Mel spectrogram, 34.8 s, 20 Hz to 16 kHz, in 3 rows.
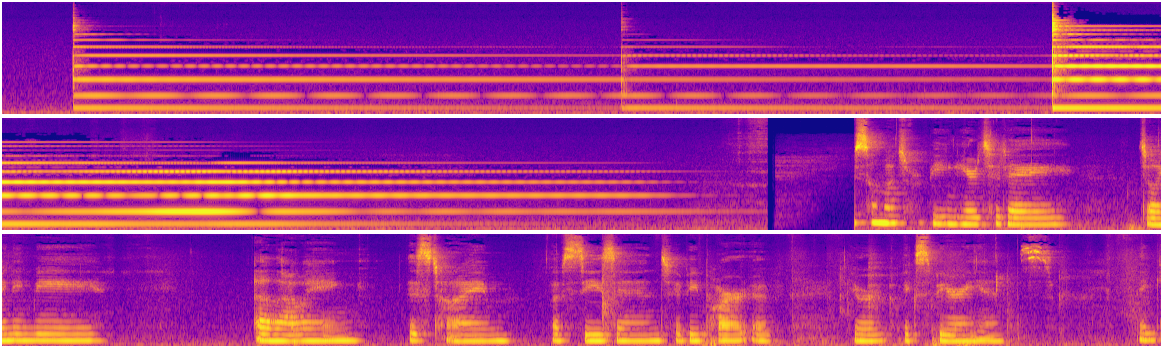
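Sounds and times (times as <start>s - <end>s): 
meditation bell ringing: 0.7s - 19.3s
speech: 20.1s - 22.4s, 23.0s - 24.3s, 25.7s - 31.0s, 31.7s - 33.4s, 34.6s - 34.7s.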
